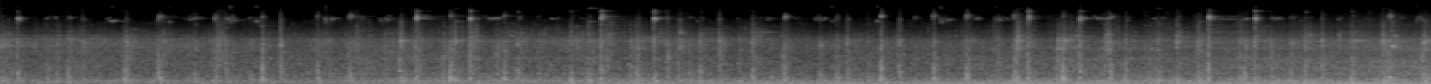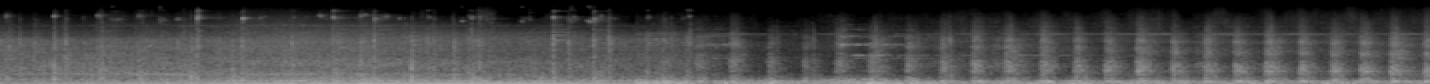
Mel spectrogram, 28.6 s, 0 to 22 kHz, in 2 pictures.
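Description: Passenger coaches and a caboose of a steam excursion train rolling past, wheels clicking over the rail joints over a low rumble that grows louder. About 21 s in the sound changes abruptly to a quick, even rhythmic beat.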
